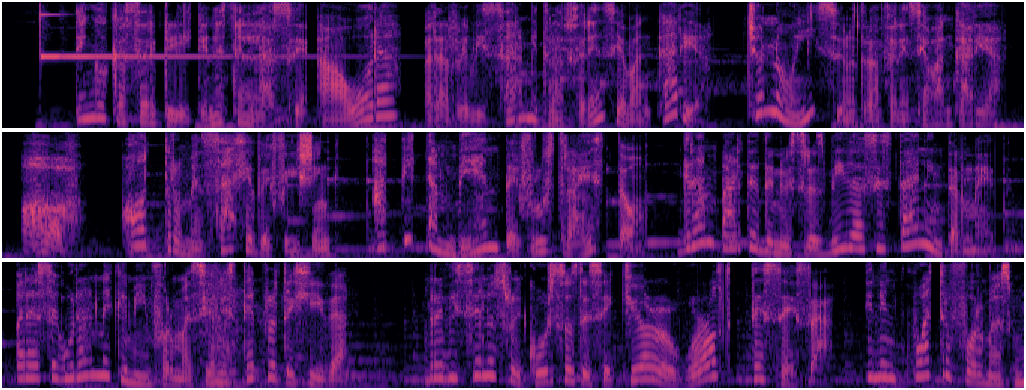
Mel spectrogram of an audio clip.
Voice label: Radio PSA, SPA; CISA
